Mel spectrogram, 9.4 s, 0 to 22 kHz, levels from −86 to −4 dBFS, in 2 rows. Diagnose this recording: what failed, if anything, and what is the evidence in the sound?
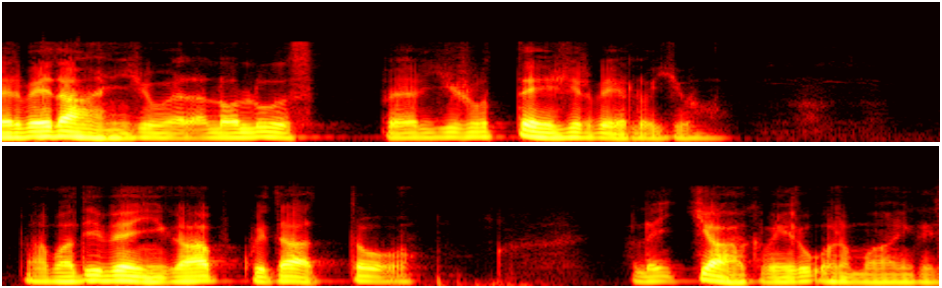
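Nothing has failed; G.722 wideband coding at 64 kbit/s is intact.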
